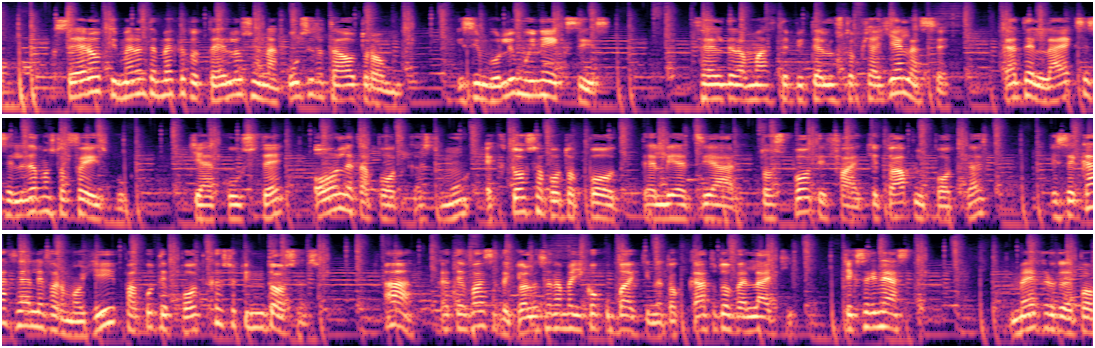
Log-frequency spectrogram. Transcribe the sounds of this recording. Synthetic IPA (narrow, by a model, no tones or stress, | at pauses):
kse̞ɾo̞ot̪ime̞net̪e̞me̞xɾit̪o̞t̪e̞lo̞zʝɐnɐːkuse̞t̪e̞t̪ɐo̞t̪ɾomu | isiɱvolimuine̞ːksis | θe̞le̞t̪enɐmɐθet̪epit̪e̞lust̪o̞pçɐʝe̞lɐse̞kɐnd̪e̞lɐjkseseliðɐmɐst̪o̞fe̞jzbuk | ce̞ɐkust̪e̞o̞lɐt̪ɐpo̞t̪kɐst̪mue̞kt̪o̞sɐpo̞t̪o̞po̞d̪t̪ːe̞liɐd͡ziɐɾt̪o̞spo̞t̪ifɐice̞t̪o̞ɐplpo̞d̪kɐst̪ | ce̞se̞kɐθe̞ɐlie̞fɐɾmo̞ʝipɐkut̪e̞po̞t̪kɐst̪ocinit̪o̞sɐs | ɐkɐt̪e̞vɐsɐt̪e̞ceo̞lɐse̞nɐmɐʝiko̞kumbɐcinɐt̪o̞kɐt̪ot̪o̞ve̞lɐci | cekse̞ɣɲɐst̪e̞ | me̞xɾit̪oepo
